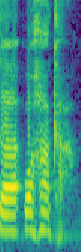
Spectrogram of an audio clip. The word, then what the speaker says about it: Oaxaca: Oaxaca is pronounced Oaxaca.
